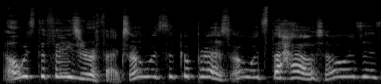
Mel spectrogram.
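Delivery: high, loud mocking voice; mock know-it-all. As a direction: parody the smug critic.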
